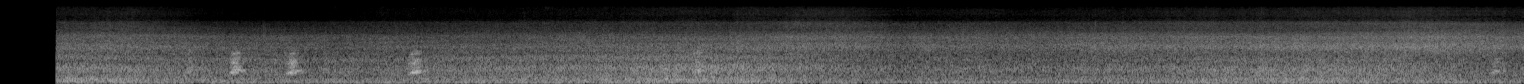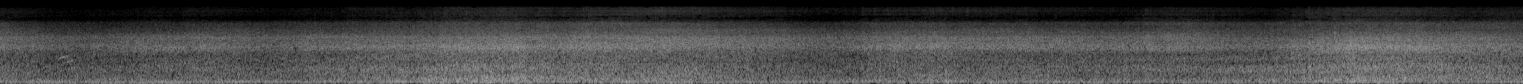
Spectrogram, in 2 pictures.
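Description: Sea wind and surf noise by the shore, a steady rushing that swells and eases every several seconds, with wind buffeting the microphone. Three short knocks sound in the first few seconds.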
